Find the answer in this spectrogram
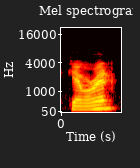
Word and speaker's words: Kaer Morhen: Kaer Morhen? Yeah, Kaer Morhen.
